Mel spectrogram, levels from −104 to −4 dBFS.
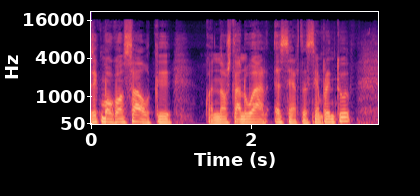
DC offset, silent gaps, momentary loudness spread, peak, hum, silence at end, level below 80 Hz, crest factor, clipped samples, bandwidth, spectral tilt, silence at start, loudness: under 0.1%; none; 5 LU; -10 dBFS; none; 0 s; -44 dBFS; 12 dB; under 0.1%; 16.5 kHz; -5 dB/octave; 0 s; -23 LUFS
